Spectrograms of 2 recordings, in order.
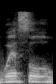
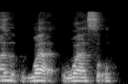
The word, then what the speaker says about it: Wessel: Uh I've been called Wessle. Whistle. Whistle. Weasel. Russell. But Wessle works. Okay. How do you pronounce it? Just for our audience. Wessle.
